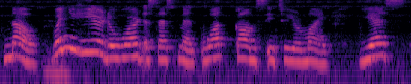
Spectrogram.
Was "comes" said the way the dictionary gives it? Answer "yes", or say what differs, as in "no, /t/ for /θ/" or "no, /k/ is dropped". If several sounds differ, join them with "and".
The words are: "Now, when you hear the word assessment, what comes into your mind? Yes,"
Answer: no, /s/ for /z/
